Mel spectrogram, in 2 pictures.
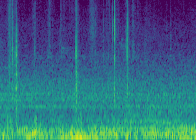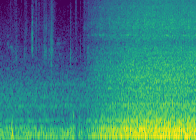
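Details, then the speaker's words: Exhaust pipe leak sealed with Tiger Patch muffler tape wrapped at both ends and heat-cured: after clicks and handling, the engine settles into a smooth, even hum with no puffing or ticking; leak gone. "you can hear it it definitely solve the problem the exhaust leak is completely gone"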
